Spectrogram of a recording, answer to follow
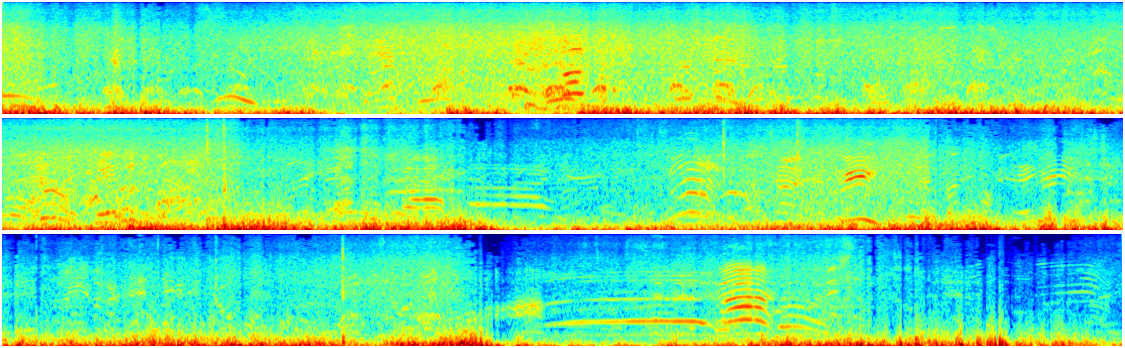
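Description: Wind buffeting the microphone, a heavy low rumble throughout, with scattered distant shouts from footballers and spectators, the loudest near the end.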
